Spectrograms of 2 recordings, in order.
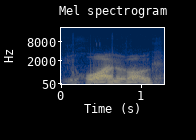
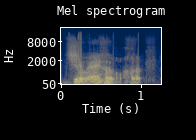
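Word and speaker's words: Joan of Arc: There's a good chance that Juan of Arc was a schizophrenic. Okay, probably should pronounce her name like that. Joanne of Arc.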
